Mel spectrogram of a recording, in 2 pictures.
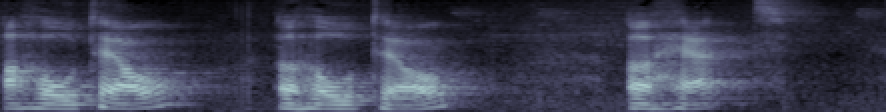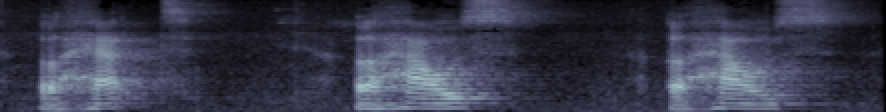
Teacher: em todas essas palavras o h é pronunciado com som de R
